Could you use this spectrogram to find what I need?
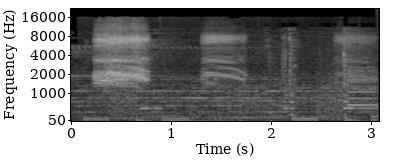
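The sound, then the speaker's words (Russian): A crow caws in a few loud, harsh, rasping calls separated by short pauses. “Вскоре прилетела ворона и радостно сообщила:”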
